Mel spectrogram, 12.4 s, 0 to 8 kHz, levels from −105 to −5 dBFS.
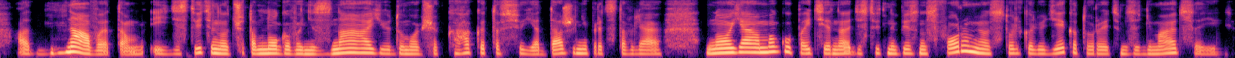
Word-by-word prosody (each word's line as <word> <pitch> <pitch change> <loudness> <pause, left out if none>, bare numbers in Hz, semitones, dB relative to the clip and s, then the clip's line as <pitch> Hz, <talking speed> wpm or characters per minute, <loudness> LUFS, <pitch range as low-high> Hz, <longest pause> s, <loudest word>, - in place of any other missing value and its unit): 1 175 - +4
в 140 - -6
этом. 150 - -5
И 155 -1 -6
действительно 165 +3 0
чё-то 155 - -1
многого 160 -1 +2
не 150 0 -1
знаю. 185 +6 +3
И 160 -2 -5
думаю, 150 0 -2
вообще, 150 0 -4
как 185 +3 -5
это 175 -1 -4
все, 165 - -4
я 140 -2 -3
даже 165 +7 0
не 170 - +1
представляю. 155 - -5 0.4
Но 185 +3 +6
я 210 +1 +5
могу 225 +1 +3
пойти 170 -1 -2
на 160 0 0
действительно 165 0 -5
бизнес-форуме, 175 - +1
столько 170 +1 -5
людей, 155 +4 -2
которые 155 -6 -5
этим 150 +1 -9
занимаются 150 +5 -3
и, 70 0 -10
165 Hz, 155 wpm, -22 LUFS, 150-185 Hz, 0.4 s, Но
